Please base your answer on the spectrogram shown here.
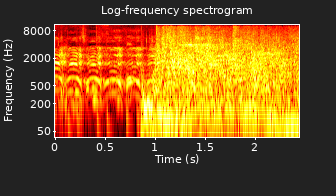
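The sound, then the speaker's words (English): A big explosion in a ravine, with rocks tumbling as it ends: a sudden loud roar that breaks in about a second in and stays as a dense, sustained rumble to the end. “Yeah, the ravine just kind of starts crumbling in on itself, and you hear just rocks tumbling after as the explosions end.”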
